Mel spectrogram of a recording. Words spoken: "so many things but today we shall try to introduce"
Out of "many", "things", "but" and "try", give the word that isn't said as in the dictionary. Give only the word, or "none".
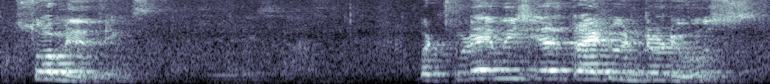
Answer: things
